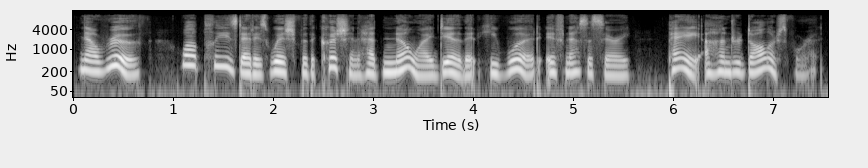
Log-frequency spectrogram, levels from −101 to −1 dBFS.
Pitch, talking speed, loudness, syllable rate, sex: 200 Hz, 190 wpm, -19 LUFS, 5.0 syllables/s, female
